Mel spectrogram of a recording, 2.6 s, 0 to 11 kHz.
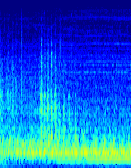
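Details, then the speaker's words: Porsche 928S automatic, cold, idling about 1 minute after 4 hours off, in reverse only: rapid ratcheting chatter like a roller coaster chain lift, absent when warm; transmission failed about 8 months later and was replaced. "To me, it sounds similar to, well, a roller coaster going up a chain lift."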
